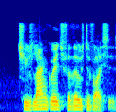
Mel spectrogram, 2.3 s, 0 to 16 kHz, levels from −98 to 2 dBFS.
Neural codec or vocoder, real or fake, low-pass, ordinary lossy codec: none; real; 7.2 kHz; AAC, 48 kbps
